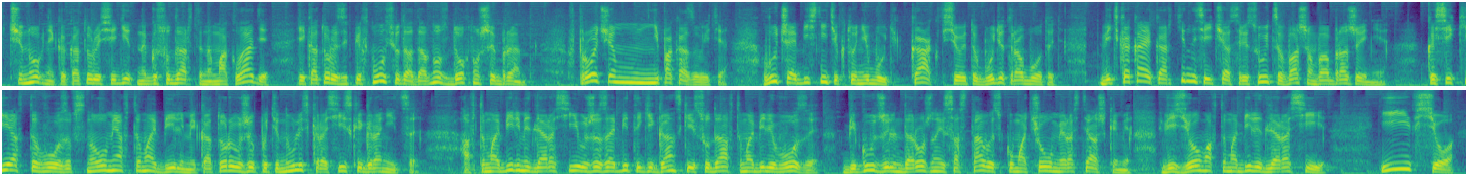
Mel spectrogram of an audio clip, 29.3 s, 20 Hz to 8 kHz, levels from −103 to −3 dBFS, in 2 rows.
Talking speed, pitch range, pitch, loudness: 130 wpm, 125-155 Hz, 140 Hz, -17 LUFS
